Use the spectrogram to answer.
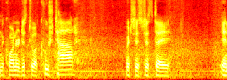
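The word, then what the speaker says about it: Couche-Tard: filthy anglophone mind talking in French it's fine kushar so we went there there and uh and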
